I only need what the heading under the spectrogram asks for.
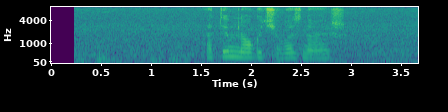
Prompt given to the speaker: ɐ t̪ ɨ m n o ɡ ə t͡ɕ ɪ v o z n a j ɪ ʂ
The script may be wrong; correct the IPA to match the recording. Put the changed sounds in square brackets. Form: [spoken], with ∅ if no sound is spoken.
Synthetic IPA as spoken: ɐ t̪ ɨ m n o ɡ ə t͡ɕ ɪ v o z n a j ɪ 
